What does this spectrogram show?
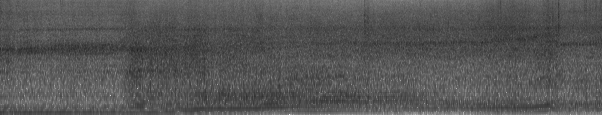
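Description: Motorcycle engine running and accelerating, its pitch climbing after about a second and again near the end.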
